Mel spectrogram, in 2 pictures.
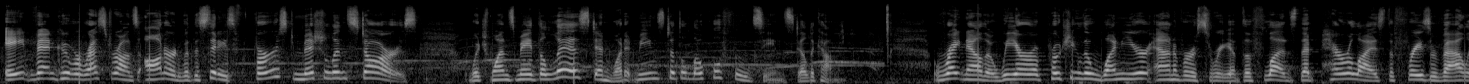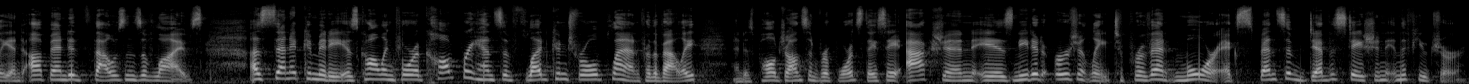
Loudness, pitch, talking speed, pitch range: -29 LUFS, 220 Hz, 170 wpm, 190-245 Hz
